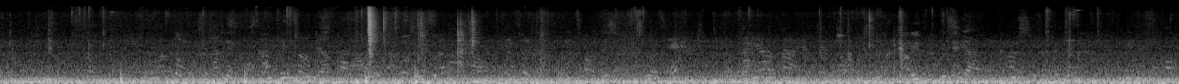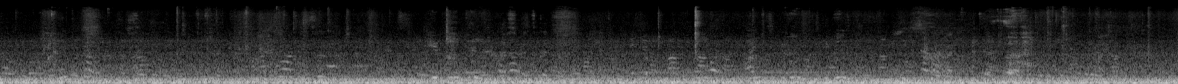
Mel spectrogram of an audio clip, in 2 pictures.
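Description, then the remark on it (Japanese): The Shinkansen bullet train Nozomi 127, bound for Hakata with Fukuyama as its next stop, pulling away, heard as a steady, heavy low rumble that fills the whole stretch, with occasional faint clicks and rattles riding on top. “のぞみ127号博多行まもなく発車いたします。”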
